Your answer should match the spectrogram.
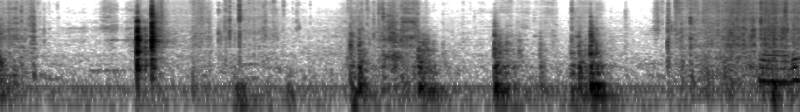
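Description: Wooden craft pieces knocking and clacking together as they are handled, with the sharpest knock about a second and a half in and a few more after. Near the end, a plastic bag crinkles.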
